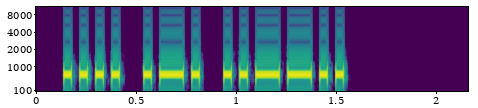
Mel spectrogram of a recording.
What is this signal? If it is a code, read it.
Morse code, heard as a keyed tone, about 30 wpm, 700 Hz. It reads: HR?
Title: Sentences from Top 500 Words and Abbreviations 30wpm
